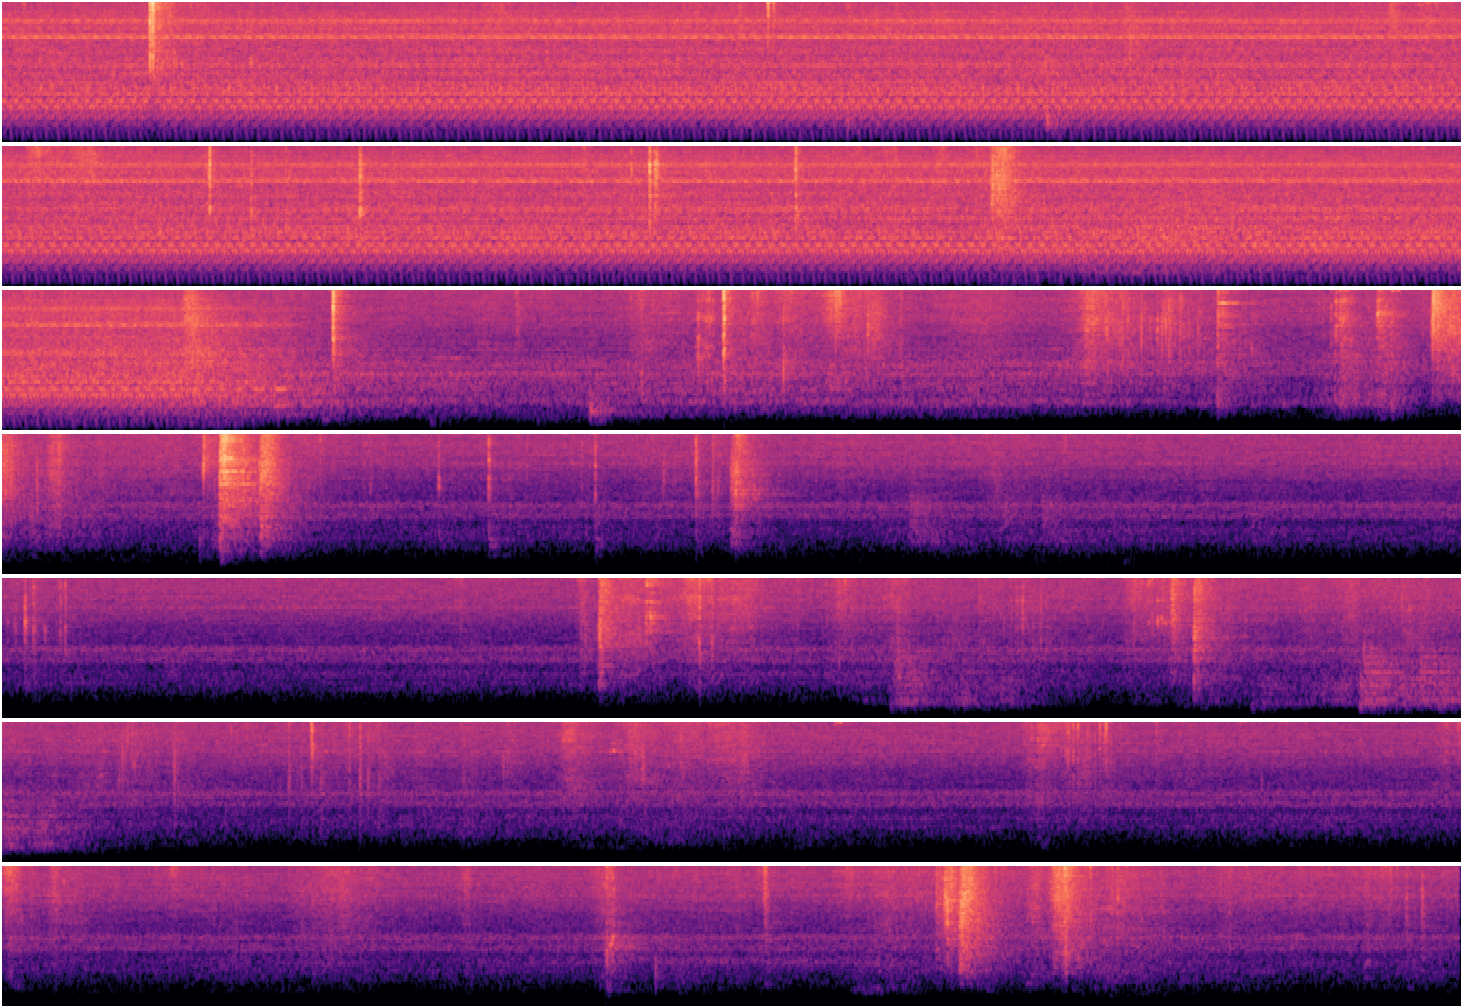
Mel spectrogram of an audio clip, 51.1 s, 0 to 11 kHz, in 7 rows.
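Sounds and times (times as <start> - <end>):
truck engine running: 0.0 - 19.8.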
